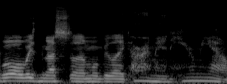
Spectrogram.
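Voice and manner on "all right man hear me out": hushed, soft, confiding whisper. Showing how they mess with Sergeant Hill: imitating Sergeant Hill whispering. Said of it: "'cause he likes to whisper".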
